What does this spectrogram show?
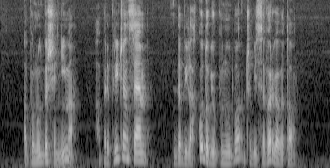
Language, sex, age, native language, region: Slovenian, male, 30-49, Slovenian, Drava region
